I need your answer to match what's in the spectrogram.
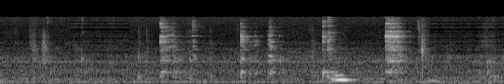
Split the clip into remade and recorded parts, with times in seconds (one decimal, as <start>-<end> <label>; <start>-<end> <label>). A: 0.0-0.7 recorded; 0.7-1.3 remade; 1.3-4.3 recorded; 4.3-5.0 remade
